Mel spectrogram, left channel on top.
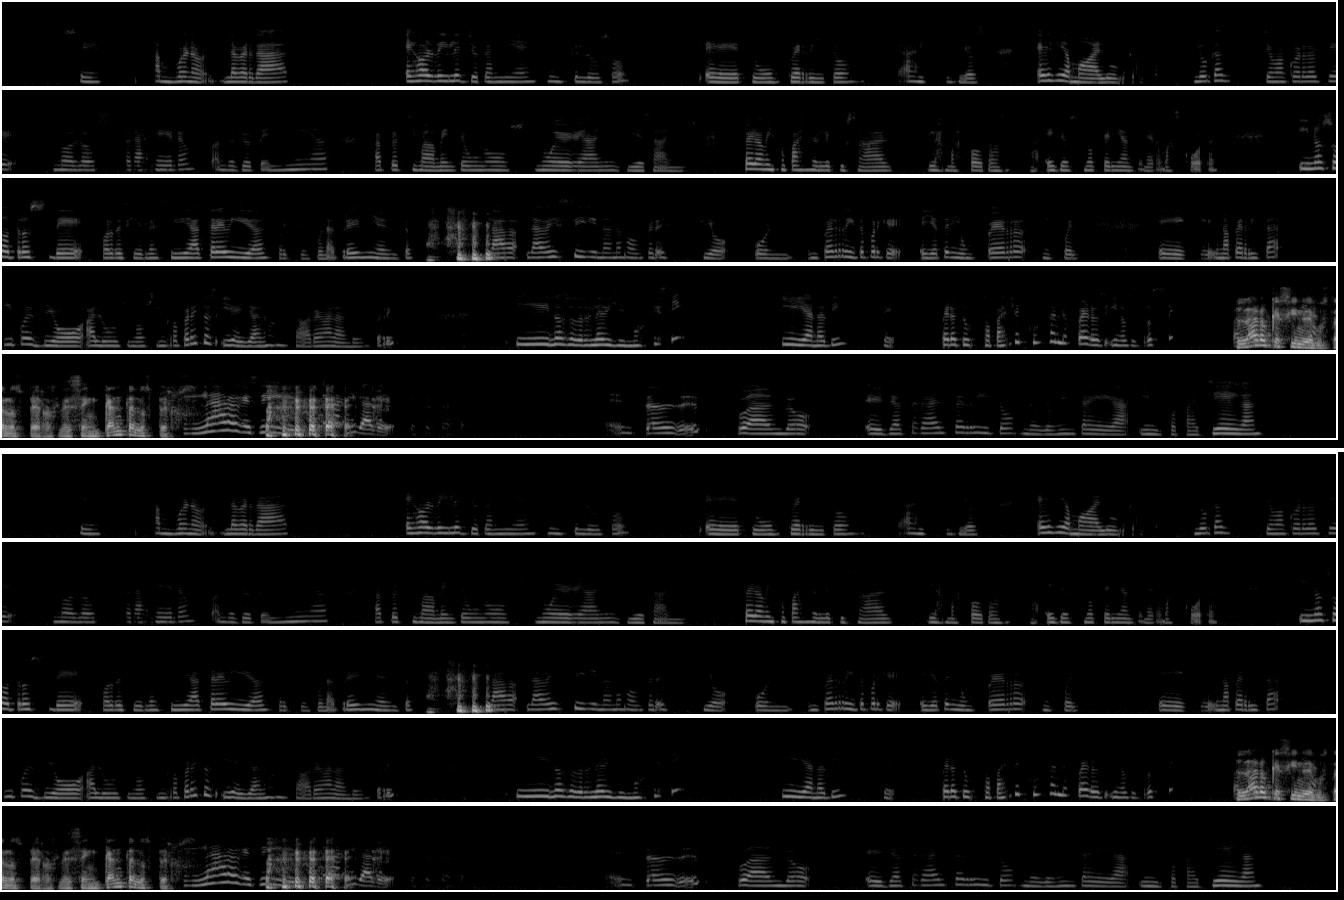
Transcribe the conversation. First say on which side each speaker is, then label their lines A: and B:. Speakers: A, on the left; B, on the left.
A: sí. Ah, bueno, la verdad es horrible. Yo también, incluso. eh, tuvo un perrito, ay Dios, él se llamaba Lucas. Lucas, yo me acuerdo que nos los trajeron cuando yo tenía aproximadamente unos nueve años, diez años, pero a mis papás no les gustaban las mascotas, o sea, ellos no querían tener mascotas. Y nosotros de, por decirlo así, de atrevidas, porque fue un atrevimiento,
B: <laughs>
A: la, la vecina nos ofreció un, un perrito porque ella tenía un perro y pues eh, una perrita y pues dio a luz unos cinco perritos y ella nos estaba regalando un perrito. Y nosotros le dijimos que sí y ella nos dice, pero a tus papás les gustan los perros y nosotros sí, bandera,
B: Claro que
A: mentira.
B: sí, le gustan los perros, les encantan los perros.
A: Claro que sí,
B: <laughs>
A: tráigalo. Entonces, cuando ella trae el perrito, nos los entrega y mis papás llegan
